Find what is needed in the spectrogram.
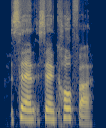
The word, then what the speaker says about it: Sankofa: You're like on page 200 of, it starts with an S, but I didn't know how to pronounce it. – Sankofa. – Yeah.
